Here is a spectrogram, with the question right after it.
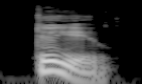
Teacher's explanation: You can still hear each of the three words, but the words do you sound like one word.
